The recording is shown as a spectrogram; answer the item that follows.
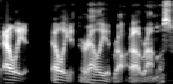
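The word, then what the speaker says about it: Heliot Ramos: It is just Elliot Ramos, which is always that throws me off. Puerto Rican born Elliot Ramos, 24-year-old outfielder this year.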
